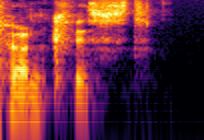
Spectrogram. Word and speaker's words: Tørnquist: it's uh, pronounced Turnquist. Say it again. Turnquist. Torn Tornquist. – Tornquist. – Tornquist. Tornquist. Tornquist. – Tornquist. – No, still not.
